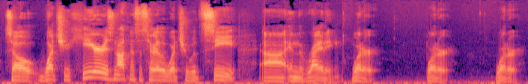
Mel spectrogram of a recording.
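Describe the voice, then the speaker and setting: Russian accent guy teaching english, says the example phrases over and over slowly. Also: mid-range voice. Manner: slow, repeating example phrases for practice. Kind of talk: language lesson.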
